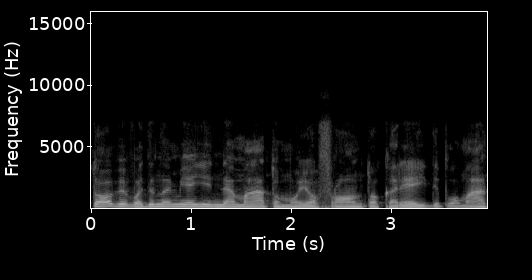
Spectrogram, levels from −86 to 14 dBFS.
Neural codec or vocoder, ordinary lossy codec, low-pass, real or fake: none; Opus, 32 kbps; 7.2 kHz; real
